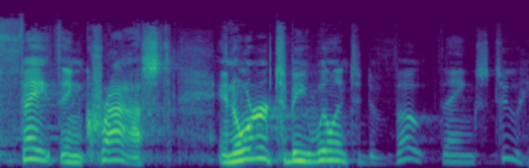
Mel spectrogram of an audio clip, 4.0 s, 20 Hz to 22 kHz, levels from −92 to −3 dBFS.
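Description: Zipper noise at 2.42 to 2.79 s, after "in order to be": the level drops about 20 dB in unsmoothed 3 dB steps, around twenty a second, each clicking audibly.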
